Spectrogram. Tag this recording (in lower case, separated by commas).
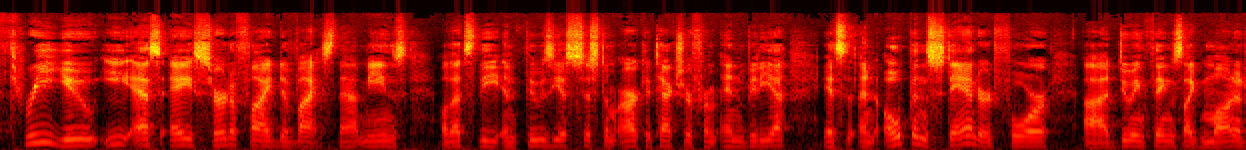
speech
